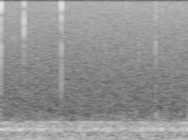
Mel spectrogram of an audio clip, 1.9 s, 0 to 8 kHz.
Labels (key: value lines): label: anthrophony, boat engine
recorder: SoundTrap 300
